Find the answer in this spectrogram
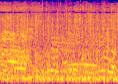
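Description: A group of footballers shouting and cheering together in a loud, steady celebration, many voices overlapping.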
